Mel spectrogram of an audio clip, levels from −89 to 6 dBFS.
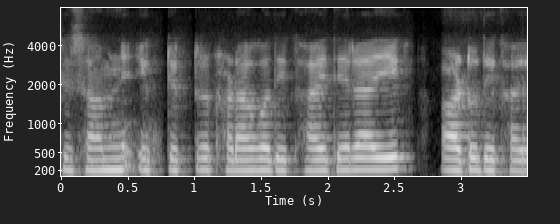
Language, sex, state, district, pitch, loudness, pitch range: Hindi, female, Goa, North and South Goa, 195 Hz, -16 LUFS, 190-200 Hz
